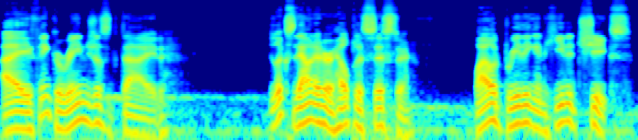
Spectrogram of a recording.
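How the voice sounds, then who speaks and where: Low-voiced man reading and reacting. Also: expressive, unhurried. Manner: informal, exclamatory asides between read passages. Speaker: visual novel let's play host. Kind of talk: reading game text aloud with casual reaction commentary.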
